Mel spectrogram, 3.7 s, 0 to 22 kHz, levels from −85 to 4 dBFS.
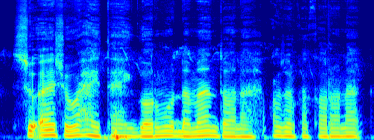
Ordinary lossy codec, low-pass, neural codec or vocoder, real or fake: none; none; none; real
